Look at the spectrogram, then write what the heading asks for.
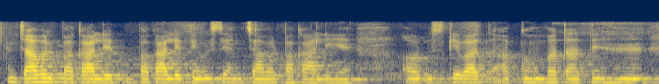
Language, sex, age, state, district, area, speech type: Hindi, female, 18-30, Bihar, Samastipur, rural, spontaneous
